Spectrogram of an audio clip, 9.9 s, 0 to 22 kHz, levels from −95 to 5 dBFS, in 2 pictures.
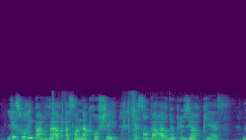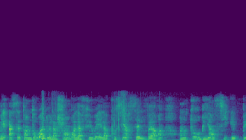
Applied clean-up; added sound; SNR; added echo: none; Splash, splatter; 18 dB; reverberation time 0.2 s.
